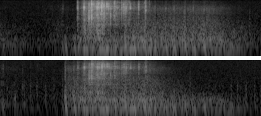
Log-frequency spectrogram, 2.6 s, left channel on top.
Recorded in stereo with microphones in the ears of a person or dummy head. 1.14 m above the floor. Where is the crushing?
45° left (ahead or behind), 0.7 m.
